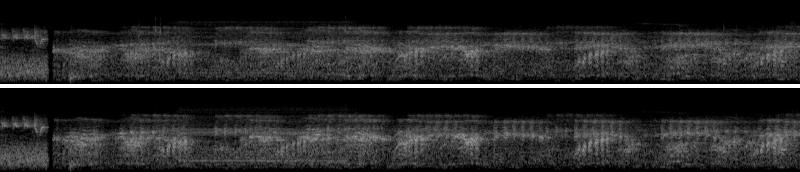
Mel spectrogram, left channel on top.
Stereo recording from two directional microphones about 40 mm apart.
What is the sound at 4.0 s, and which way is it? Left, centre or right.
Neigh, right.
